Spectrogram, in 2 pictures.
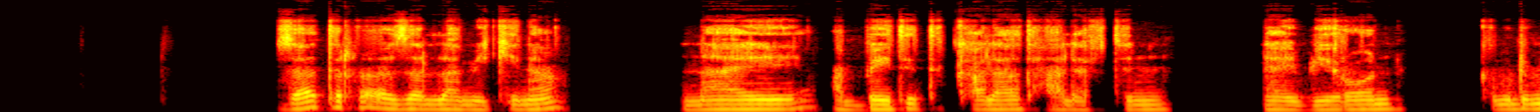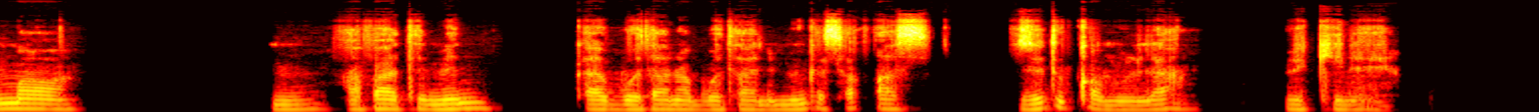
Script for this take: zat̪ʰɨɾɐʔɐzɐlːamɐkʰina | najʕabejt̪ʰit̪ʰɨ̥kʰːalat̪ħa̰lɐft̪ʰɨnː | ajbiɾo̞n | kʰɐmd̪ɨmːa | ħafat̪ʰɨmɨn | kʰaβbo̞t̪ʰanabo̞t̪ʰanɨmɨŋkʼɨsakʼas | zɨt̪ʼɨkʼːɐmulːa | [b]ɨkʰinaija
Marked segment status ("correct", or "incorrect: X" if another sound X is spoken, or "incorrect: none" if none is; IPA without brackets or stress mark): incorrect: m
